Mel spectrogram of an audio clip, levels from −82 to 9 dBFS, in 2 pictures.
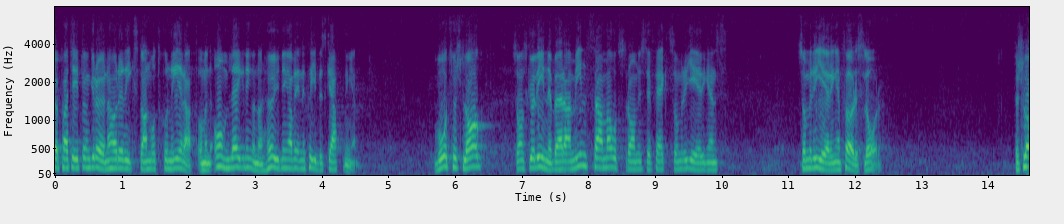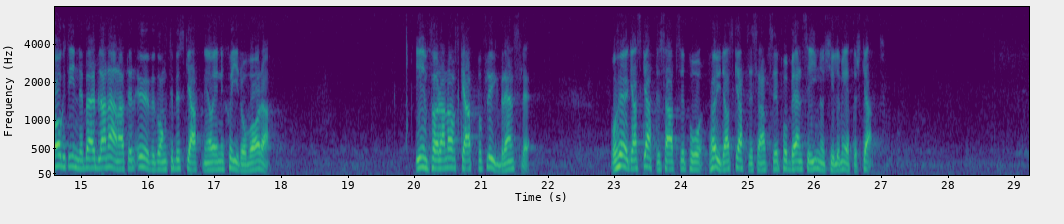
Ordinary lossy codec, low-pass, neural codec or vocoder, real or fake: Opus, 32 kbps; 7.2 kHz; none; real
